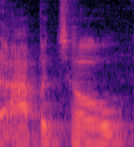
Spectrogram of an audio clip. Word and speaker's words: Apatow: Judd Apatow, am I pronouncing it correctly? – Yeah.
